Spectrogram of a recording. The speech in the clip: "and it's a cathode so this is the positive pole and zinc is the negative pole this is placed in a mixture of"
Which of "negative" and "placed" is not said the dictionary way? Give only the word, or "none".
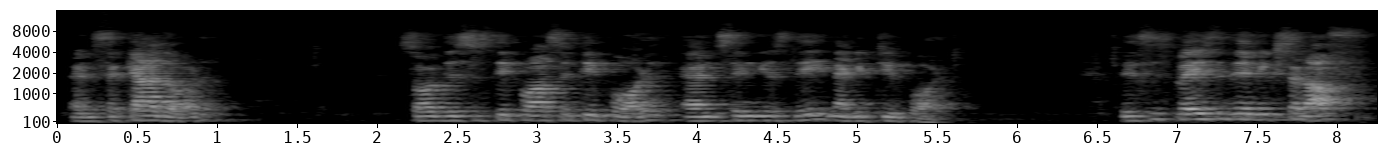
placed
